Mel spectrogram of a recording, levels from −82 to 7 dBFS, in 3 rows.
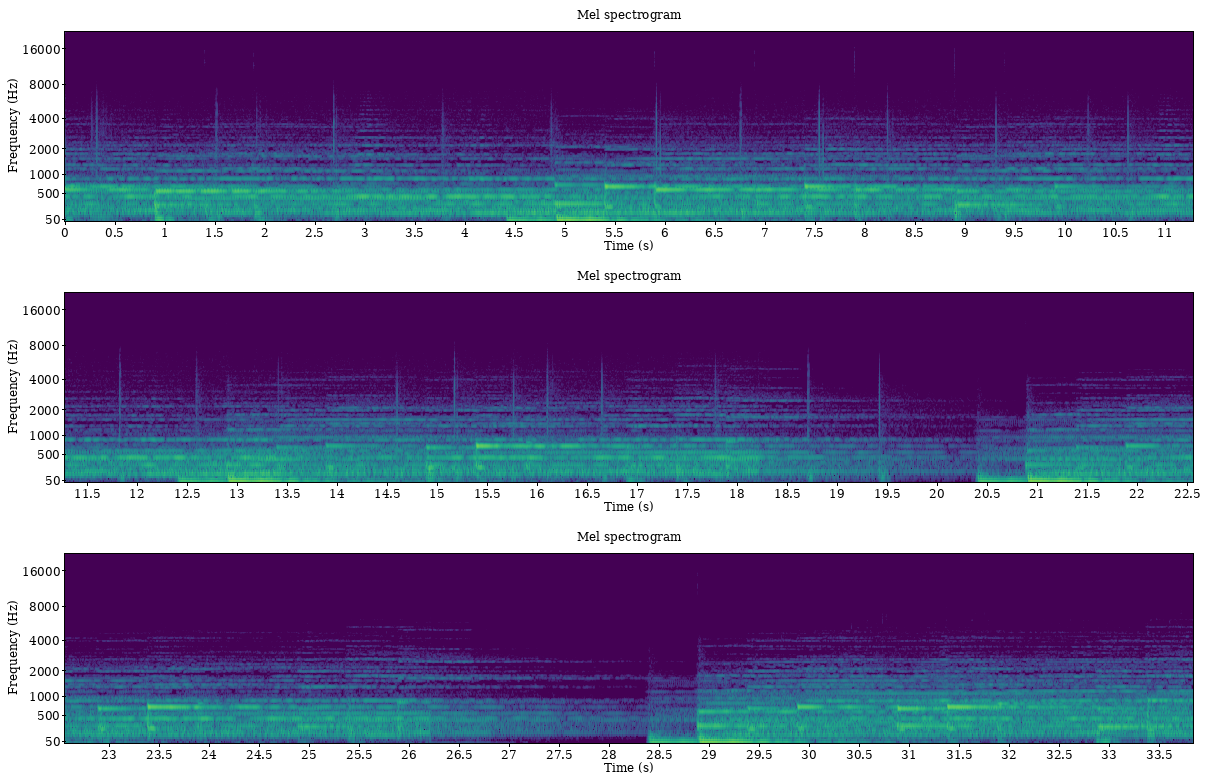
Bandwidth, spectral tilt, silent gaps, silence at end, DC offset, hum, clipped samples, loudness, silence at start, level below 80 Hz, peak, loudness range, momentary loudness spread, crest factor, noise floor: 5.2 kHz; -10 dB/octave; none; 0 s; under 0.1%; none; under 0.1%; -26 LUFS; 0 s; -30 dBFS; -8 dBFS; 8 LU; 12 LU; 16 dB; -51 dBFS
